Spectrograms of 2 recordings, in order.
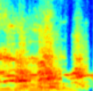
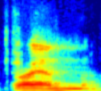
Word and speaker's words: Rennes: He's typing in fucking Google pronunciation right now, isn't he? Yeah, he definitely is. Rennes. Good job from Rennes. Let's hear that again. Rennes. One more time. Ren.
